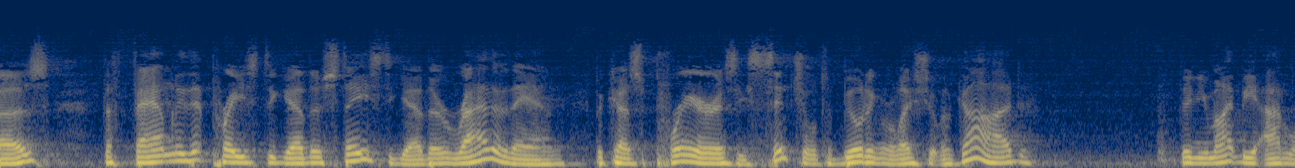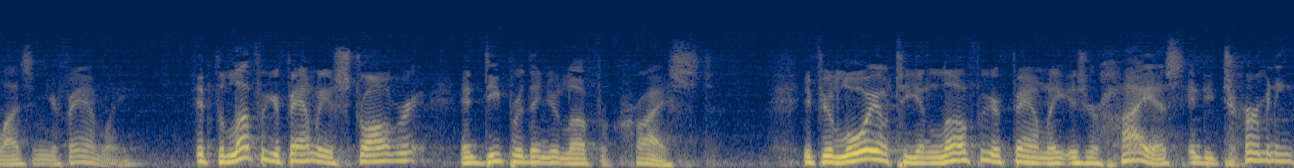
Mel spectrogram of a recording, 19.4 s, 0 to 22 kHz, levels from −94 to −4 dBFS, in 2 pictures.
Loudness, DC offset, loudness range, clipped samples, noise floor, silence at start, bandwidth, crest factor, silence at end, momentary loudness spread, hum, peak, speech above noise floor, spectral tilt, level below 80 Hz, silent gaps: -24 LUFS; under 0.1%; 6 LU; under 0.1%; -55 dBFS; 0 s; 6.4 kHz; 16 dB; 0 s; 10 LU; none; -8 dBFS; 32 dB; -10 dB/octave; -48 dBFS; none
